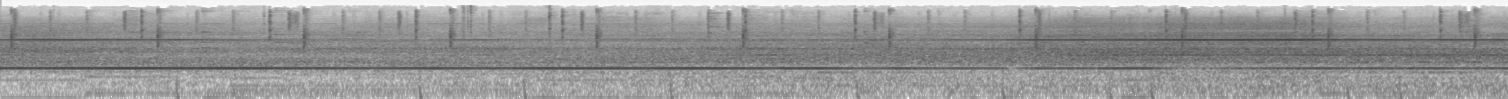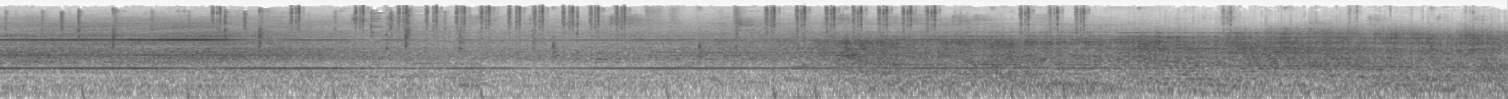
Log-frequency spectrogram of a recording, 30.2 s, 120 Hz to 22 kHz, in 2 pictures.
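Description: Bombardier CRJ550 regional jet taxiing, its two rear-mounted turbofan engines running with a steady whine. About two-thirds of the way through, the whine gives way to a broader rushing jet noise.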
